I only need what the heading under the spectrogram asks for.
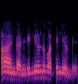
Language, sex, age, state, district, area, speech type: Malayalam, male, 30-45, Kerala, Wayanad, rural, conversation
